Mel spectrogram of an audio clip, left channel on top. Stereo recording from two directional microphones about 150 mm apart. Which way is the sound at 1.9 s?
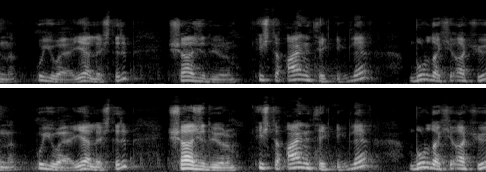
45° right (ahead or behind).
